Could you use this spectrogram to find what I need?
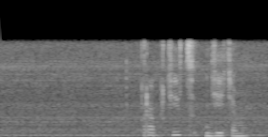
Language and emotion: Russian, neutral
